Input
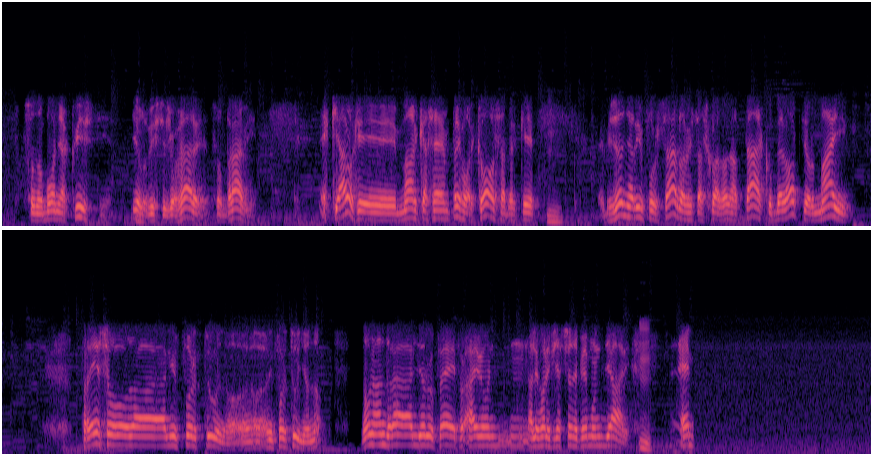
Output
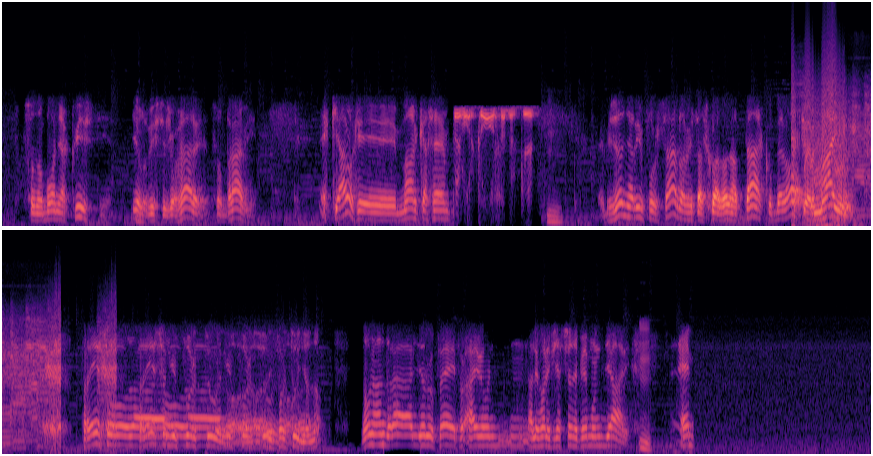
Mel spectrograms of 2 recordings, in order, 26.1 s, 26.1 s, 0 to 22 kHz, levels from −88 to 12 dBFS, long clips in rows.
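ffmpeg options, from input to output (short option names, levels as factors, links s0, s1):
-filter_complex "[0:a]asettb=1/sr,asplit=3[s0][s1][s2];[s0]atrim=end=6.784[s3];[s1]atrim=start=6.78:end=8.09,asetpts=PTS-STARTPTS,afade=t=in:d=0.004:c=qsin,afade=t=out:st=1.306:d=0.004:c=qsin,lowpass=f=2700:t=q:w=0.5098,lowpass=f=2700:t=q:w=0.6013,lowpass=f=2700:t=q:w=0.9,lowpass=f=2700:t=q:w=2.563,afreqshift=-3200[s4];[s2]atrim=start=8.086[s5];[s3][s4]acrossfade=d=0.004:c1=hsin:c2=qsin[s6];[s6][s5]acrossfade=d=0.004:c1=qsin:c2=hsin,asettb=1/sr,asplit=3[s7][s8][s9];[s7]atrim=end=10.334[s10];[s8]atrim=start=10.33:end=11.33,asetpts=PTS-STARTPTS,afade=t=in:d=0.004:c=qsin,afade=t=out:st=0.996:d=0.004:c=qsin,equalizer=f=340:w=0.54:g=9[s11];[s9]atrim=start=11.326[s12];[s10][s11]acrossfade=d=0.004:c1=hsin:c2=qsin[s13];[s13][s12]acrossfade=d=0.004:c1=qsin:c2=hsin,asettb=1/sr,asplit=3[s14][s15][s16];[s14]atrim=end=11.844[s17];[s15]atrim=start=11.84:end=13.92,asetpts=PTS-STARTPTS,afade=t=in:d=0.004:c=qsin,afade=t=out:st=2.076:d=0.004:c=qsin,asplit=2[s18][s19];[s19]highpass=f=720:p=1,volume=79.4,asoftclip=type=tanh:threshold=0.2[s20];[s18][s20]amix=inputs=2:normalize=0,lowpass=f=3100:p=1,volume=0.501[s21];[s16]atrim=start=13.916[s22];[s17][s21]acrossfade=d=0.004:c1=hsin:c2=qsin[s23];[s23][s22]acrossfade=d=0.004:c1=qsin:c2=hsin,asplit=3[s24][s25][s26];[s24]afade=t=out:st=14.45:d=0.02[s27];[s25]aecho=1:1:832:0.668,afade=t=in:st=14.45:d=0.02,afade=t=out:st=17.65:d=0.02[s28];[s26]afade=t=in:st=17.65:d=0.02[s29];[s27][s28][s29]amix=inputs=3:normalize=0,asettb=1/sr,asplit=3[s30][s31][s32];[s30]atrim=end=18.764[s33];[s31]atrim=start=18.76:end=19.32,asetpts=PTS-STARTPTS,afade=t=in:d=0.004:c=qsin,afade=t=out:st=0.556:d=0.004:c=qsin,highpass=280,lowpass=3200[s34];[s32]atrim=start=19.316[s35];[s33][s34]acrossfade=d=0.004:c1=hsin:c2=qsin[s36];[s36][s35]acrossfade=d=0.004:c1=qsin:c2=hsin,asettb=1/sr,asplit=3[s37][s38][s39];[s37]atrim=end=20.264[s40];[s38]atrim=start=20.26:end=21.03,asetpts=PTS-STARTPTS,afade=t=in:d=0.004:c=qsin,afade=t=out:st=0.766:d=0.004:c=qsin,lowpass=1500[s41];[s39]atrim=start=21.026[s42];[s40][s41]acrossfade=d=0.004:c1=hsin:c2=qsin[s43];[s43][s42]acrossfade=d=0.004:c1=qsin:c2=hsin"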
